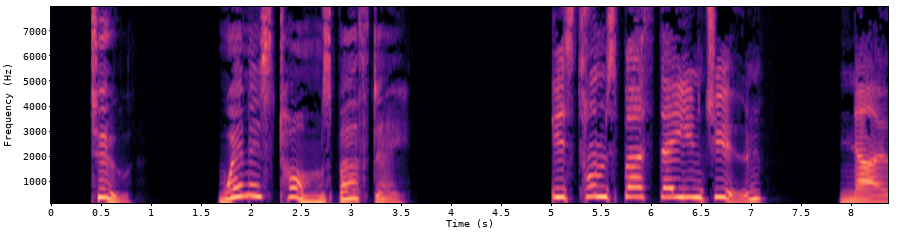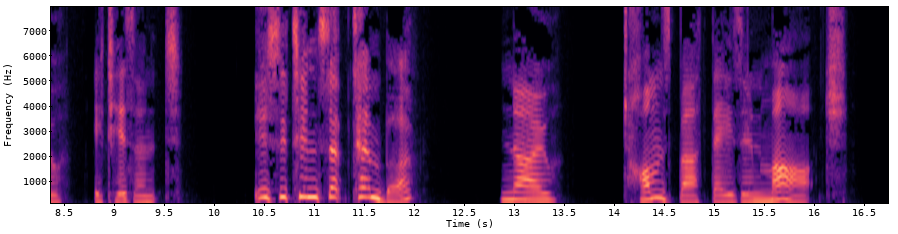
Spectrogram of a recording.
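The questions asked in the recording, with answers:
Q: When is Tom's birthday?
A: In March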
